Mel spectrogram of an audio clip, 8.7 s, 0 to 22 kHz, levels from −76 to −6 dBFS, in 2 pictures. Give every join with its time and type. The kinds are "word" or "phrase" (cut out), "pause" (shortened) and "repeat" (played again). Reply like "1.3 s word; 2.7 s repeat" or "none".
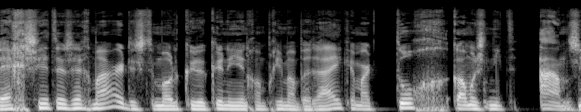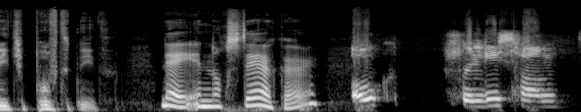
1.9 s word; 3.4 s word; 4.4 s word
